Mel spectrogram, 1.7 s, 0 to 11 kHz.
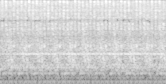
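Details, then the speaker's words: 2010 Opel Astra H 1.8 Z18XER petrol, 327,000 km, warm idle at 101°C: fast, light knocking rattle from the camshaft phaser gear, knocking from about 80°C, though cam angle still holds. "шестерня уже стучит стучит где-то с 80 наверное но угол держит"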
